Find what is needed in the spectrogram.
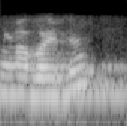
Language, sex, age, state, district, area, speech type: Odia, male, 18-30, Odisha, Balangir, urban, conversation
